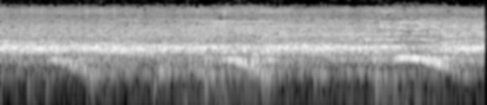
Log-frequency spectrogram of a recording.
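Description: A huge stadium crowd sings together, loud and echoing.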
